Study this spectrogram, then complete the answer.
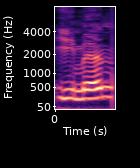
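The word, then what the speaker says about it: Emin: The Imen, and that's the way they pronounce it, which is today is called also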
